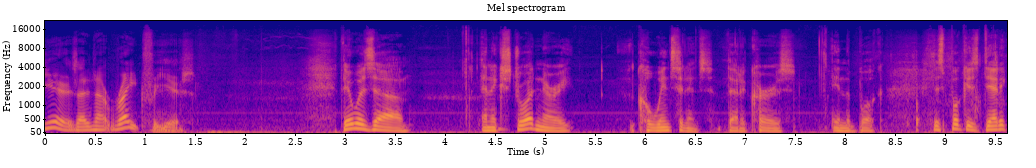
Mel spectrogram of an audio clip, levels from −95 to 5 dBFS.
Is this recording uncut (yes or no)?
yes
